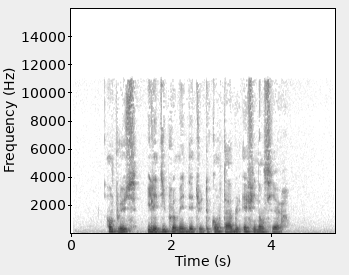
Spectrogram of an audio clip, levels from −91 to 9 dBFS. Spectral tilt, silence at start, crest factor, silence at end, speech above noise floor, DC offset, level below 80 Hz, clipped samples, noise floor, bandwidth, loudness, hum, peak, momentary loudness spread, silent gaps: -7 dB/octave; 0.75 s; 18 dB; 1 s; 42 dB; under 0.1%; -56 dBFS; under 0.1%; -65 dBFS; 11.5 kHz; -24 LUFS; none; -6 dBFS; 7 LU; none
